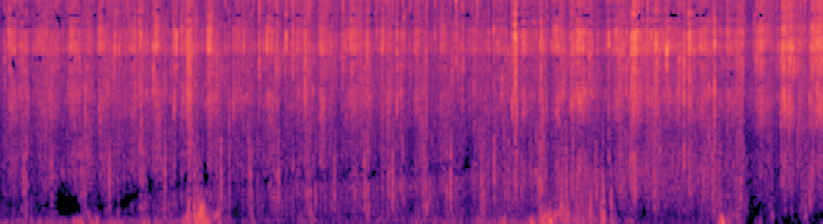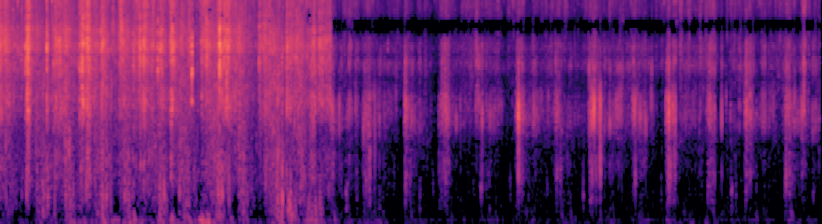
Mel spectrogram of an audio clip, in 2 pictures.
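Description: Footsteps and a dog's paws crunching and rustling through dry fallen leaves on a dirt trail, a steady crackle broken by a couple of low rumbles. About two-thirds of the way through, the crunching becomes sparser and quieter.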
